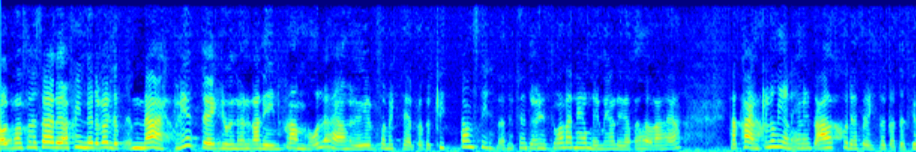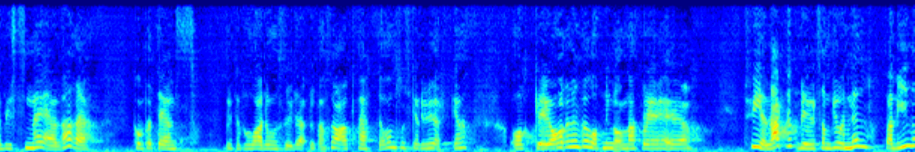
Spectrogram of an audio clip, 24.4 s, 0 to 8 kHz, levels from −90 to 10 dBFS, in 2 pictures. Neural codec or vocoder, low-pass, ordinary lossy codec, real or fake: codec, 16 kHz, 1 kbps, FreqCodec, larger model; none; none; fake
